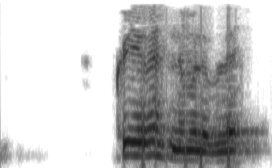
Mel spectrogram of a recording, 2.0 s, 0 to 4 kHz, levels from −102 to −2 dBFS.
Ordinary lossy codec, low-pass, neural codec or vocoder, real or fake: MP3, 24 kbps; 3.6 kHz; none; real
